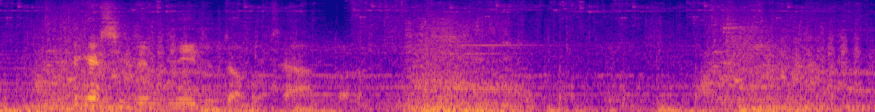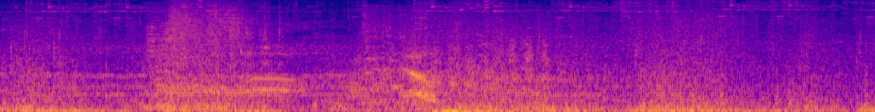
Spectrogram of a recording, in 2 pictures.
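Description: Two young men talk with animation over microphones, close by.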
